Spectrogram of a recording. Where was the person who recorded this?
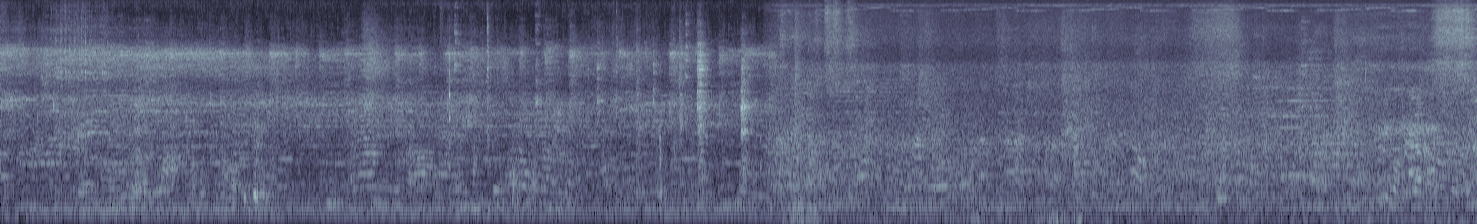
in a crowded indoor space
